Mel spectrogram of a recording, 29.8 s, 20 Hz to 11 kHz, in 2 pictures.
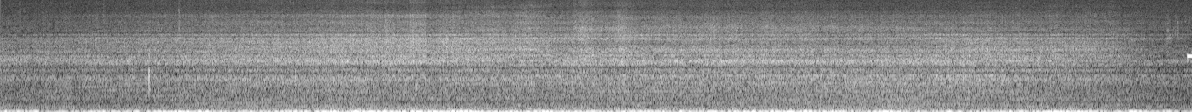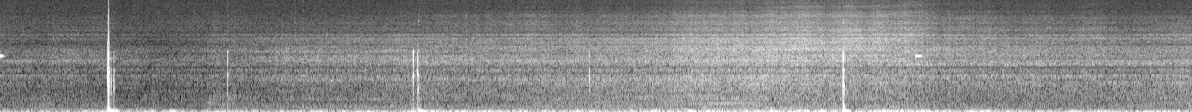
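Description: Chevrolet Corvette C7 V8 running at track speed, heard from inside the cabin as a steady low rumble mixed with road and wind noise. A few sharp knocks stand out about halfway through and again near the end.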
